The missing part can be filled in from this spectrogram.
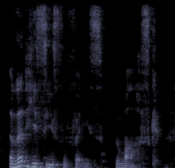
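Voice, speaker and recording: A man speaks at a fairly slow pace with lively intonation and vocal fry. His pitch sits fairly high for a man. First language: not English. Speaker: book reviewer, hobby channel host. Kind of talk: book review monologue. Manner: animated.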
